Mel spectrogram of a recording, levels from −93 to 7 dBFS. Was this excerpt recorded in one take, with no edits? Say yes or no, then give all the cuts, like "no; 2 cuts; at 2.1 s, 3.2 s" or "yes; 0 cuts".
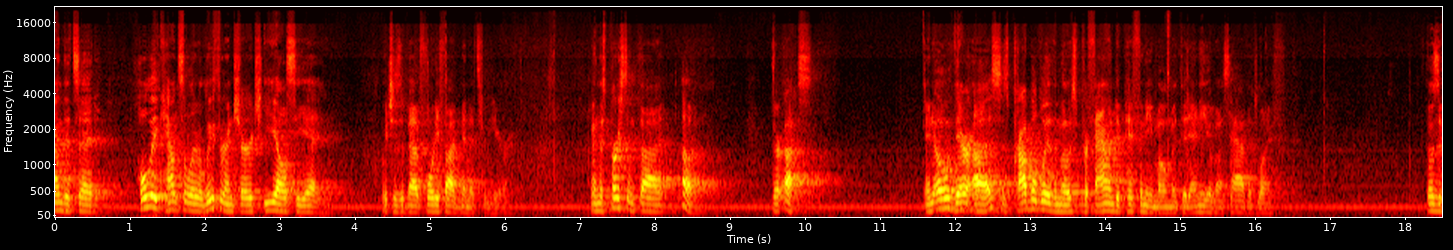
yes; 0 cuts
